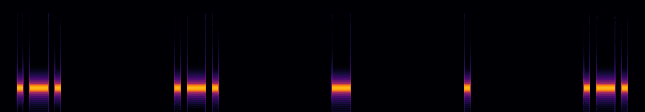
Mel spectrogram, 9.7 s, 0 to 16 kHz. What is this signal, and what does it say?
Morse code, heard as a keyed tone, about 13 wpm, spaced as for 4 wpm, 800 Hz. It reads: RRTER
